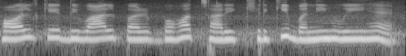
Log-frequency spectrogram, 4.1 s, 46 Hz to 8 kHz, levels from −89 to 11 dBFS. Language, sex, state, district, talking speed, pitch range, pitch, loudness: Hindi, female, Manipur, Imphal West, 150 wpm, 220-240 Hz, 225 Hz, -14 LUFS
